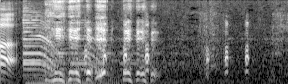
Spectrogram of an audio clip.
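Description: A rooster clucks in a run of bubbly, pitched calls, fairly close, then a few shorter clucks trail off more quietly.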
